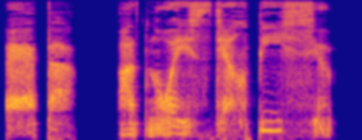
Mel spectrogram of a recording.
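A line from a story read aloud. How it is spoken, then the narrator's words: Theatrical whisper. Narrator (Russian): произнесла театральным шепотом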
